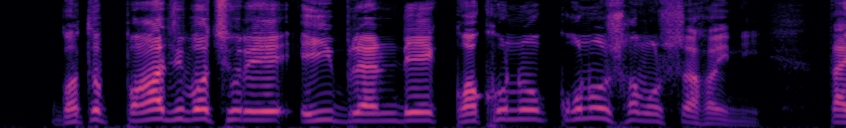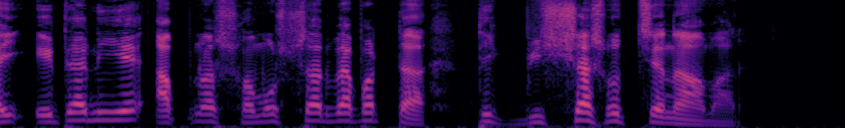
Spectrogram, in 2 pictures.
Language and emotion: Bengali, surprised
